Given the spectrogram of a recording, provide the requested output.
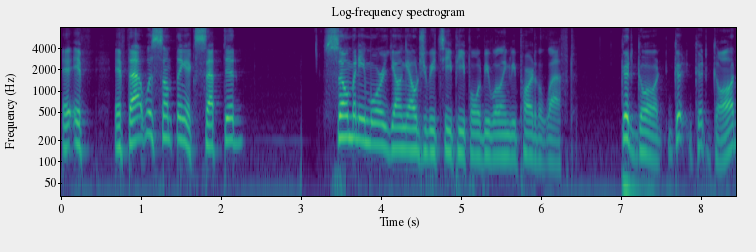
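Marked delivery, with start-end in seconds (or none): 7.0-8.5 slipped-in British accent, exclaimed. Exclaiming mid-discussion, slipping into a British accent. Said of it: "why did I say it like that? Like like British".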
